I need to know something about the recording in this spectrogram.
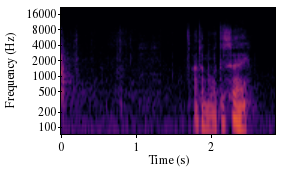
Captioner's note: sniffs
